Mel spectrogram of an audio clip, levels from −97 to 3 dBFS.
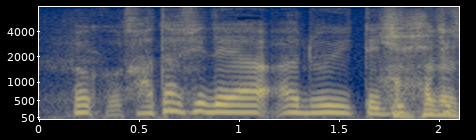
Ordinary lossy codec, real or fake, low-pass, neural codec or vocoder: none; real; none; none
